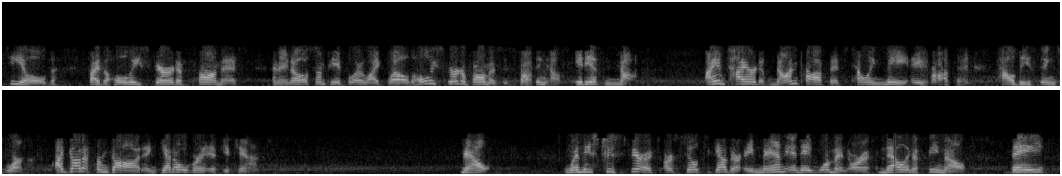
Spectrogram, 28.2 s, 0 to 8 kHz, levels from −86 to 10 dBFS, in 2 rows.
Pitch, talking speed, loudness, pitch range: 195 Hz, 150 wpm, -30 LUFS, 175-220 Hz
